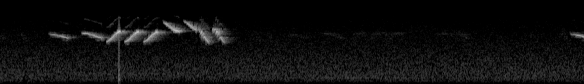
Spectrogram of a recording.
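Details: Yellow-bellied seedeater (papa-capim) singing a Siu Siu style phrase: a short high whistled note, then a quick run of descending slurred notes and shrill downward sweeps, lasting about two seconds, followed by quiet and the next phrase starting.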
